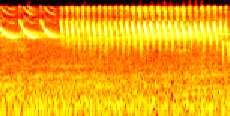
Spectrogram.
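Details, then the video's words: Canary singing in the gacor, cengkok mewah style: a few slurred descending whistles, then a fast even trill of buzzy repeated notes about four per second, high and bright, with a second quieter trill layered in. "Canary Gacor goyang indah, cengkok mewah."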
